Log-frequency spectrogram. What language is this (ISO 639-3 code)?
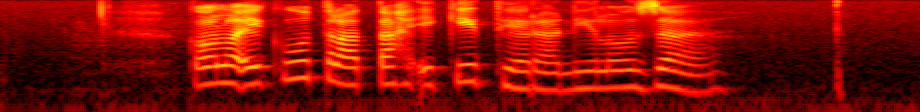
jav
